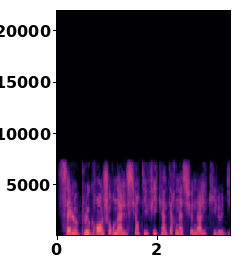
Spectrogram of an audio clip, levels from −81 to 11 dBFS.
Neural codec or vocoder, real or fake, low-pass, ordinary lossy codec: none; real; 7.2 kHz; none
